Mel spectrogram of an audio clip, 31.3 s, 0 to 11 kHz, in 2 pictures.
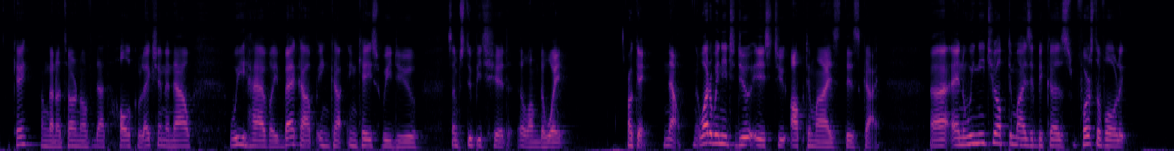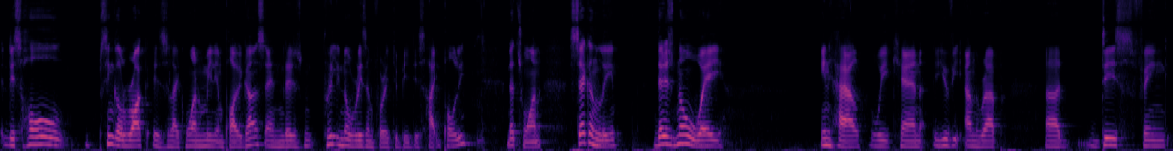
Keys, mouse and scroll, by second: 1.0 click, 1.6 right click, 2.0 Return, 2.0 ctrl+a, 2.0 click, 2.0 right click, 9.5 a, 16.9 right click, 17.5 a, 23.7 right click, 25.4 Tab, 25.5 middle click, 26.0-26.6 scroll up 2, 26.8 Tab, 26.8 shift+middle click, 26.8 a, 27.0-27.3 scroll down 1, 27.3 middle click, 28.6 middle click, 29.4 middle click, 29.7-30.1 scroll up 2.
